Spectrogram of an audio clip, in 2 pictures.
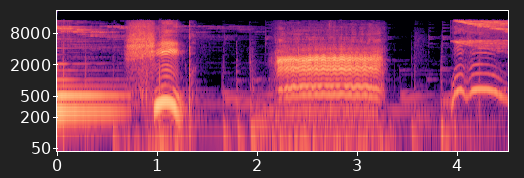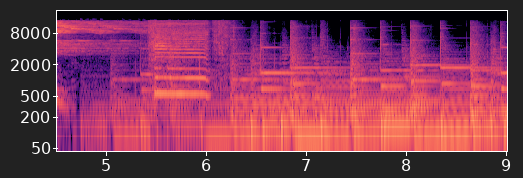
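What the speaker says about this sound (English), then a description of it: "Sheep." Sheep bleat in a children's jigsaw puzzle game, several cartoonish bleats in bursts alongside bright chimes and tinkling jingles, with a cheerful voice and plucky game music between them.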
